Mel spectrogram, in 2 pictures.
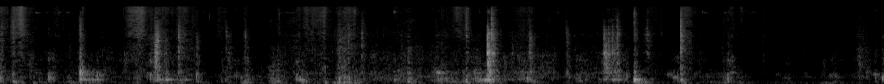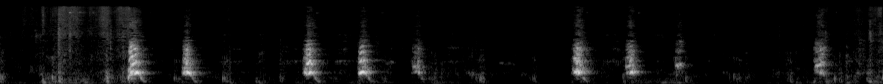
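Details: Female dog in hay: soft rustling at first, then a run of short, sharp yelps or whimpers, each a brief tonal burst, arriving about every half second to second in uneven groups.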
